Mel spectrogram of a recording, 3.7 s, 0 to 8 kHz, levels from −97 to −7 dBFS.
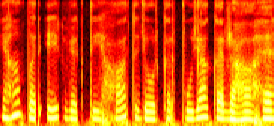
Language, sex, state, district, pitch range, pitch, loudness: Hindi, female, Himachal Pradesh, Shimla, 185-210 Hz, 195 Hz, -17 LUFS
